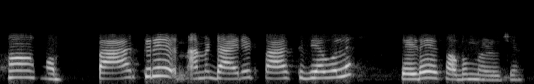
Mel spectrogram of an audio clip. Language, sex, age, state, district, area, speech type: Odia, female, 18-30, Odisha, Ganjam, urban, conversation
